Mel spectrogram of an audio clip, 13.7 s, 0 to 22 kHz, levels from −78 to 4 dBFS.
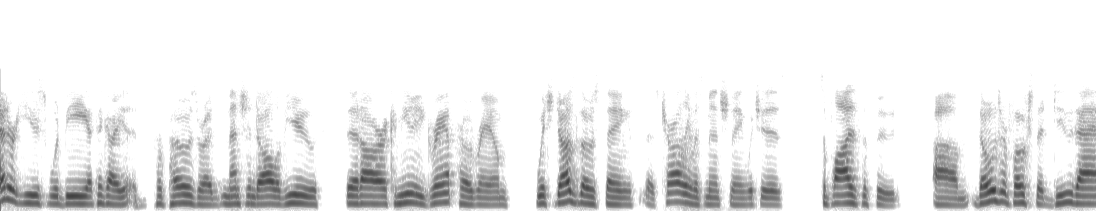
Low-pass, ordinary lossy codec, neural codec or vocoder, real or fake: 5.4 kHz; MP3, 32 kbps; codec, 16 kHz, 1 kbps, X-Codec, WavLM features, trained on Multilingual LibriSpeech; fake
